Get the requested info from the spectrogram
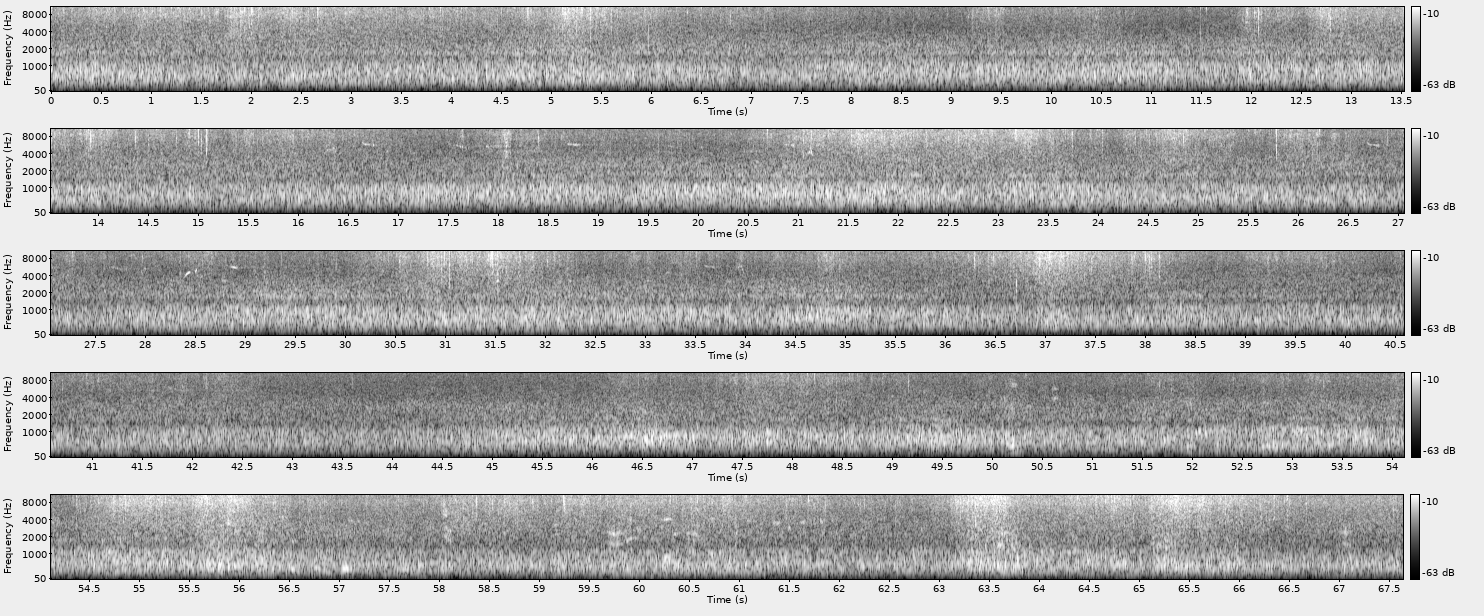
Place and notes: Tottenham Marshes, London - The Beginnings of Storm Katie
The shotgun microphone was placed close to the ground, facing towards the River Lea Navigation inside a blimp. The sound of aircraft, trains and traffic were particular dominant but also hidden beneath the city noises was the rustling and squeaking of straw. I tried to capture the effect of the wind by placing it closer to the ground and plants.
